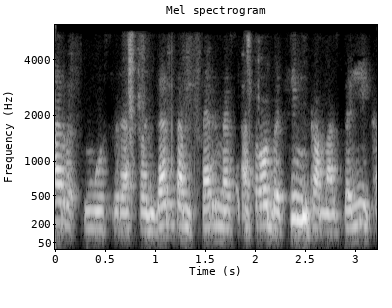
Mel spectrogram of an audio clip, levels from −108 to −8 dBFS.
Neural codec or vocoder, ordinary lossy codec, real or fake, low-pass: none; AAC, 48 kbps; real; 5.4 kHz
